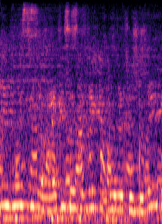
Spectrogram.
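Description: Speech: people talking, with more than one voice at once.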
